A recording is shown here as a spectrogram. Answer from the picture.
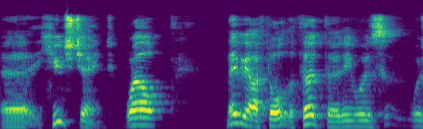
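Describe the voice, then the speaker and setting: He speaks with a British accent. The man's pace is moderate. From Britain. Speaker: retired aerospace worker, program leader. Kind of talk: interview.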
